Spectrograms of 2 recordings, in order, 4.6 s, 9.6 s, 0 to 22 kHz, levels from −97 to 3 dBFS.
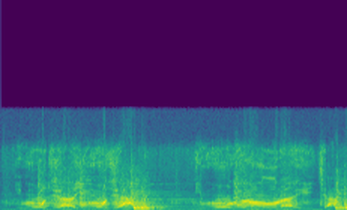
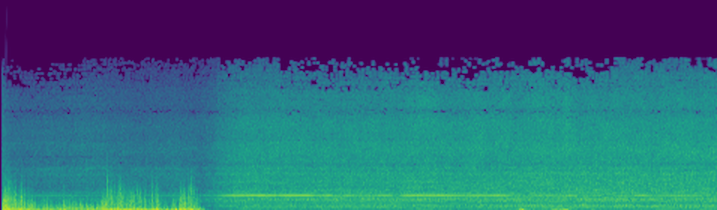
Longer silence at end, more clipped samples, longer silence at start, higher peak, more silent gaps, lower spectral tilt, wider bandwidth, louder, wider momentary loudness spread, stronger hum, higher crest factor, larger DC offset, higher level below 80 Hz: about the same, 0 s vs 0 s; first, 0.9% vs under 0.1%; about the same, 0.05 s vs 0 s; about the same, 0 dBFS vs 0 dBFS; neither; about the same, -3.5 dB/octave vs -4.5 dB/octave; second, 11 kHz vs 16 kHz; first, -10 LUFS vs -19 LUFS; first, 16 LU vs 7 LU; neither; second, 10 dB vs 18 dB; first, 0.4% vs under 0.1%; second, -38 dBFS vs -22 dBFS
